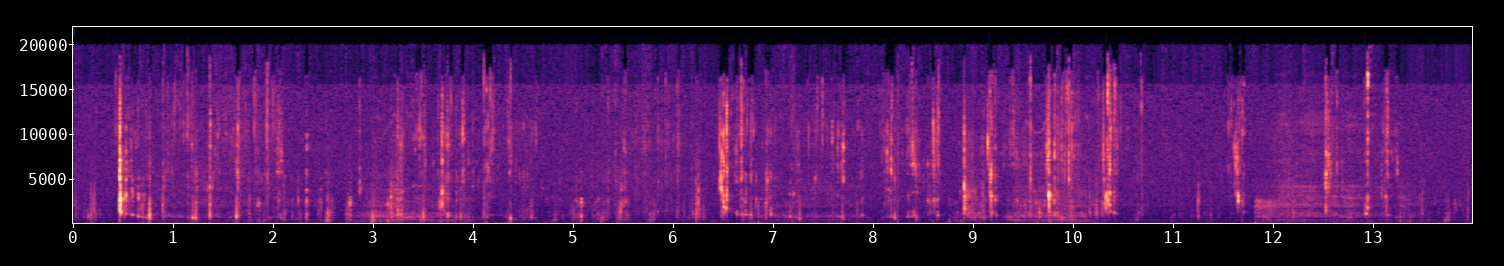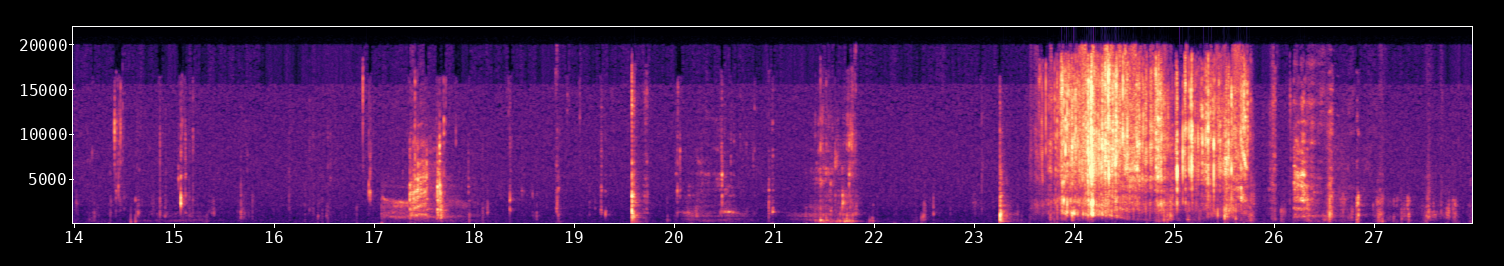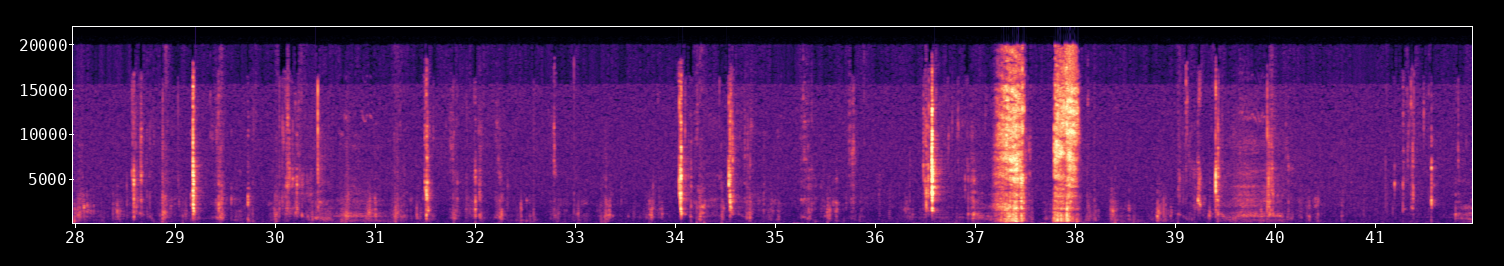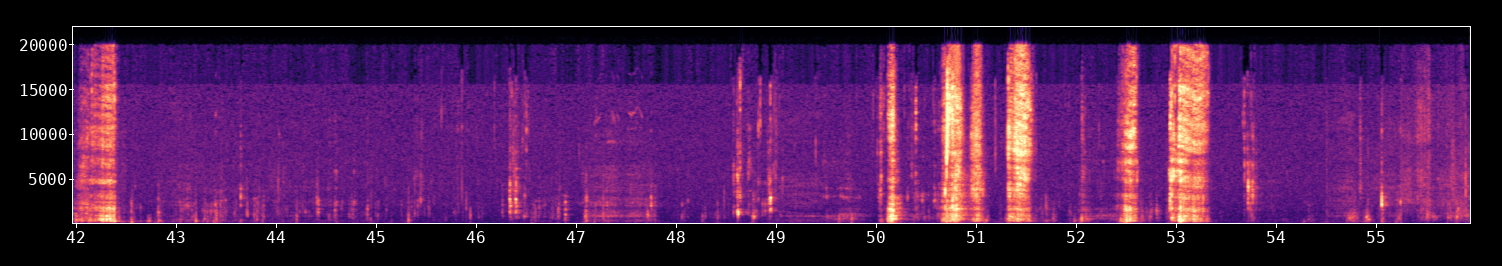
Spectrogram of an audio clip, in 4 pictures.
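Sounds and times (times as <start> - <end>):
person chewing food: 0.1 - 22.6, 23.6 - 40.5, 41.1 - 53.9
crunching bites: 23.6 - 25.9.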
